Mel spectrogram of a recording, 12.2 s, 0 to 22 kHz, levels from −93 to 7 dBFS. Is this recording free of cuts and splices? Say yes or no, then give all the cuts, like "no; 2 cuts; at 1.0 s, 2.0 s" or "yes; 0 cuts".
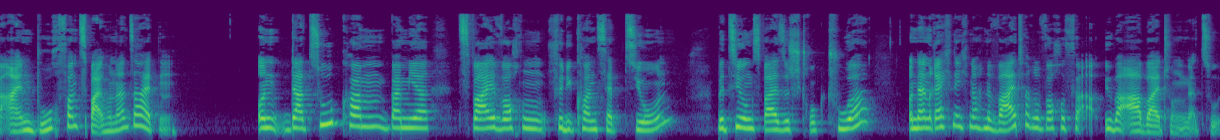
yes; 0 cuts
